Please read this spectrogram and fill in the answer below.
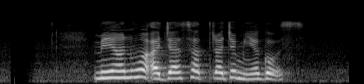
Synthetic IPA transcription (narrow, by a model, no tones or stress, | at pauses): meanuɐʔəd͡ʒaːsat̪ɾad͡ʒəmijəɡoːs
